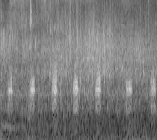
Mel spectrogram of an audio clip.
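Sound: common merganser duck calls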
